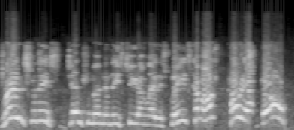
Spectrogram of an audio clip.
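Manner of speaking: high-pitched innkeeper ordering staff about; harried boss calling out orders; impatient innkeeper. Acted. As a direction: hurry the barmaid along across a busy bar. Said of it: "he said".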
